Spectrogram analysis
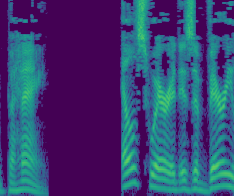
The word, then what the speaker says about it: Pahang: words such as al-quran H is pronounced clearly between like vowels as in Pahang elsewhere it is a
